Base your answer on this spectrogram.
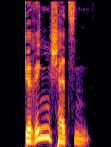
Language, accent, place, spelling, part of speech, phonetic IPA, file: German, Germany, Berlin, geringschätzend, verb, [ɡəˈʁɪŋˌʃɛt͡sn̩t], De-geringschätzend.ogg
- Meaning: present participle of geringschätzen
